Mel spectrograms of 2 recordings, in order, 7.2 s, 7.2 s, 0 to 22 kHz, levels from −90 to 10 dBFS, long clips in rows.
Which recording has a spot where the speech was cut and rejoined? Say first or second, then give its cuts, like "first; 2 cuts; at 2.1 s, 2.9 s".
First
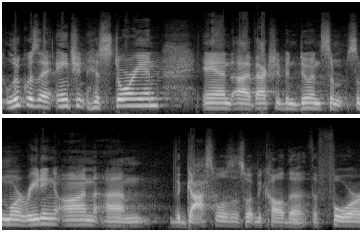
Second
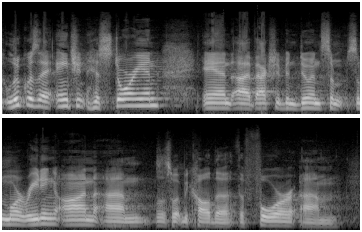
second; 1 cut; at 5.1 s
